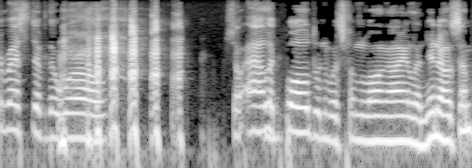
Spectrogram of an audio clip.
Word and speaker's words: Alec Baldwin: Yeah, but he worked with Alex Baldwin. Oh, Ron doesn't like Alex Baldwin. Alec Baldwin. Today I'm not working anyway. I give a shit about him. I'm deliberately pronouncing his name incorrectly.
